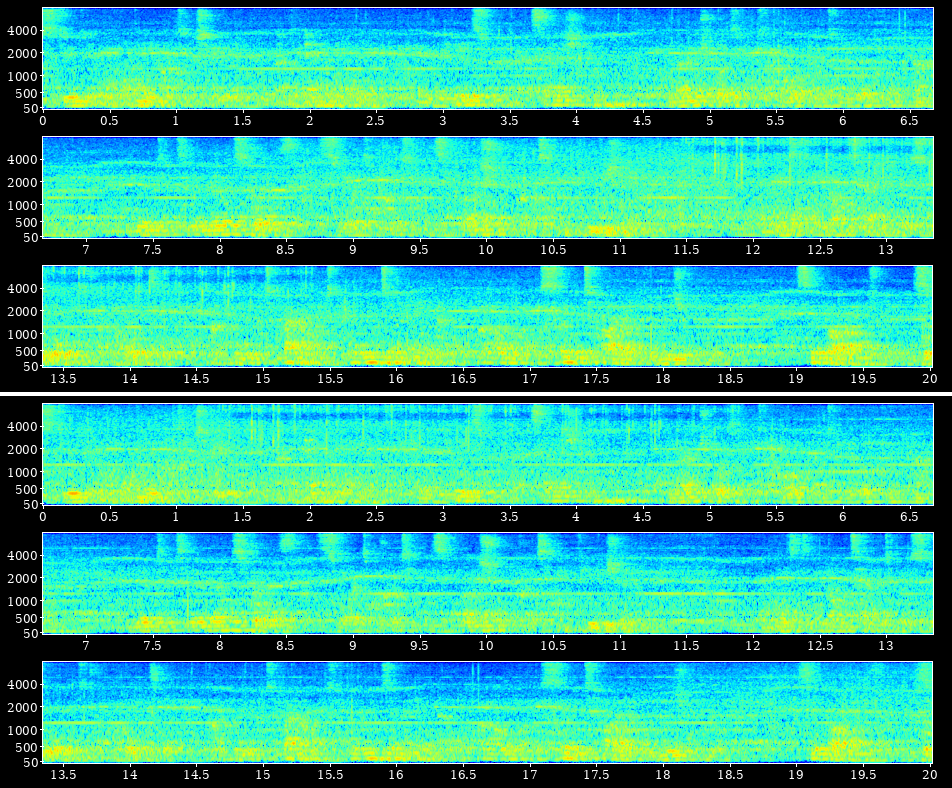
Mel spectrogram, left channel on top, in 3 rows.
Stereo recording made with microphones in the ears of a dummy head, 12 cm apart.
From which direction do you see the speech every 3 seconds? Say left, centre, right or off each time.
right, right, right, right, centre, left, left.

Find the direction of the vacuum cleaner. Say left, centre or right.
centre.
